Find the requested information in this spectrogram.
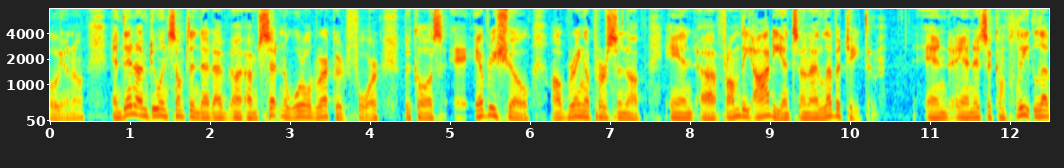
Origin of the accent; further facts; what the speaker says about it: West Virginia, United States; born there; I grew up in, uh, uh, I didn't grow up, but I was born in West Virginia. And uh, back there, they have fireflies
